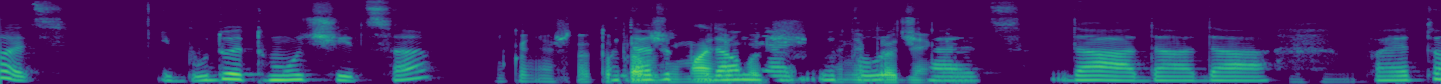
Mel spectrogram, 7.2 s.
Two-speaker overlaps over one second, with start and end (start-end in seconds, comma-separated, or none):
3.1-4.9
